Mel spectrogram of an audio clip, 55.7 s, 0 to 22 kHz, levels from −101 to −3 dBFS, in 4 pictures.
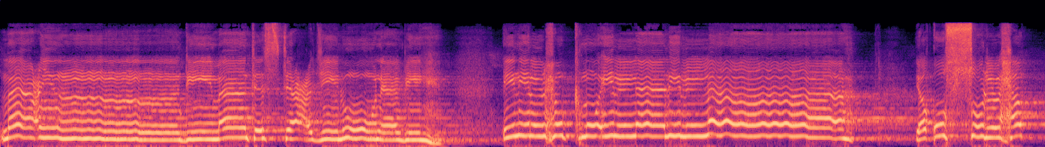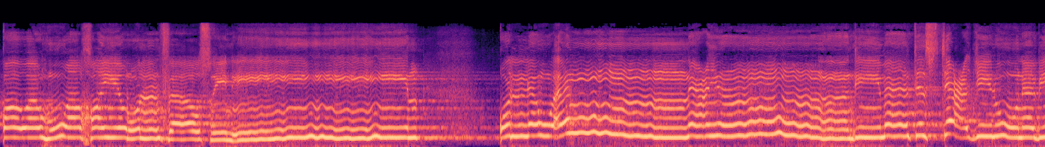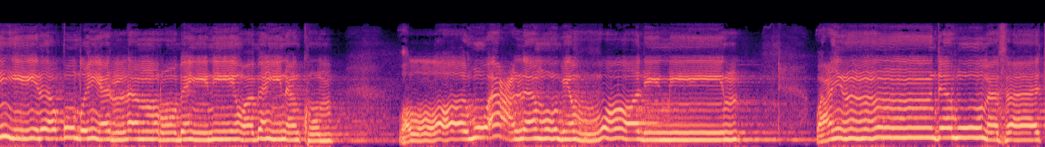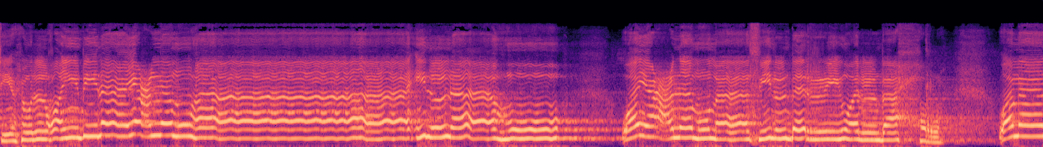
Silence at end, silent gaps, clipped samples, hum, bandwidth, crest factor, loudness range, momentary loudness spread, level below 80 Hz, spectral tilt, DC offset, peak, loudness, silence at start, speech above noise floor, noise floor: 0 s; none; under 0.1%; none; 11.5 kHz; 8 dB; 2 LU; 6 LU; -48 dBFS; -5.5 dB/octave; under 0.1%; -8 dBFS; -16 LUFS; 0 s; 21 dB; -37 dBFS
